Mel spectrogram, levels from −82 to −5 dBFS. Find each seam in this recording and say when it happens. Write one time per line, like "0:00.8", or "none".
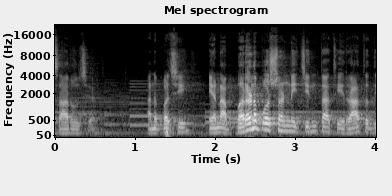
0:01.8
